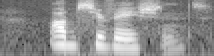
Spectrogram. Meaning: plural of observation
- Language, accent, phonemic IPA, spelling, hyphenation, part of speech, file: English, US, /ˌɑbzɚˈveɪʃənz/, observations, ob‧ser‧va‧tions, noun, En-us-observations.ogg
